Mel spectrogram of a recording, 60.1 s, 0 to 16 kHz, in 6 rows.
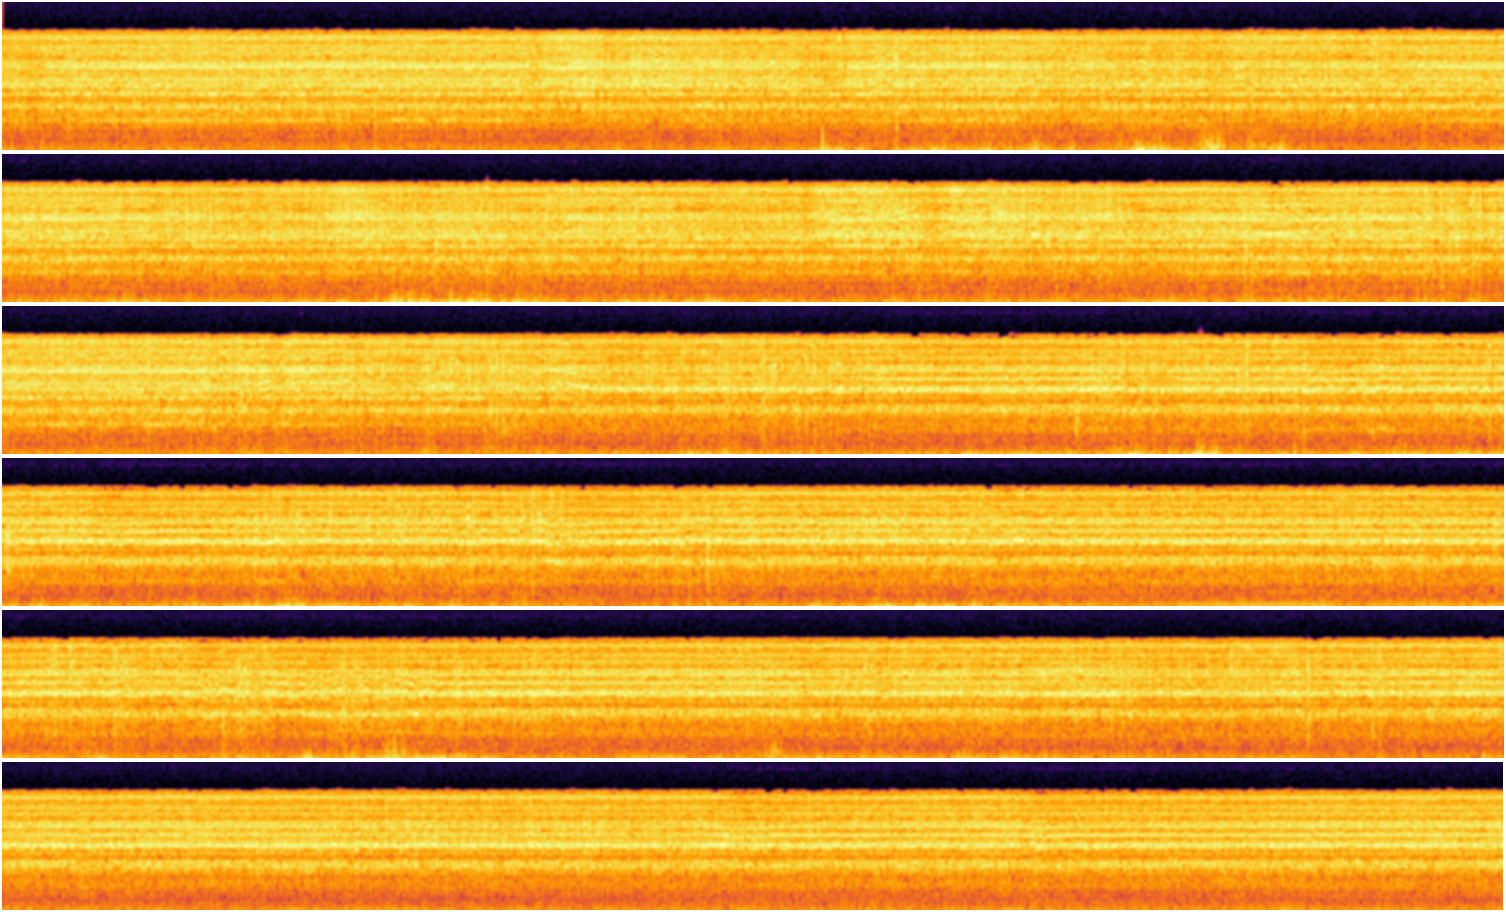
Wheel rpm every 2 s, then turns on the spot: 200, 200, 200, 200, 200, 200, 200, 200, 200, 200, 200, 190, 170, 160, 160, 160, 160, 160, 160, 160, 160, 160, 160, 160, 160, 160, 160, 160, 160, 160.
none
